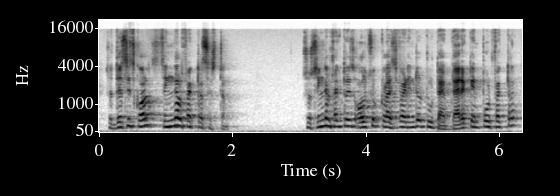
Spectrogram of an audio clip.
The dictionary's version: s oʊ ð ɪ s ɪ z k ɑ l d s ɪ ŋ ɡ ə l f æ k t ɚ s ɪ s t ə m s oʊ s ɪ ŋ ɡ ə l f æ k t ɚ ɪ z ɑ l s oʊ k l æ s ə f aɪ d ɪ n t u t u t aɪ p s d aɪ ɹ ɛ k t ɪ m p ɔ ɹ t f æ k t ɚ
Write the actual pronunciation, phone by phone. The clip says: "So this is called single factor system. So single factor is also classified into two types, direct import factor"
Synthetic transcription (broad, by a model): s oʊ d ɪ s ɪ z k ɑ l d s ɪ ŋ ɡ ə l f æ k t ɚ s ɪ s t ə m s oʊ s ɪ ŋ ɡ ə l f æ k t ɚ ɪ z ɑ l s oʊ k l æ s ə f aɪ d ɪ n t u t u t aɪ p d aɪ ɹ ɛ k t ɪ m p ɔ ɹ t f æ k t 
